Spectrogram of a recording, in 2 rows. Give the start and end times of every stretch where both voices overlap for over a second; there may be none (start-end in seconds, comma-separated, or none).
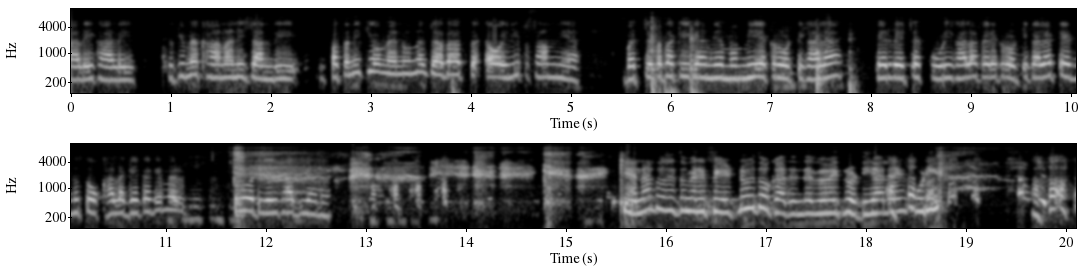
none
